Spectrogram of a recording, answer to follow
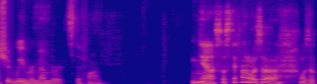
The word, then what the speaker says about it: Stéphane: Just Stéphane, even though the E on the end, it's still pronounced Stéphane.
